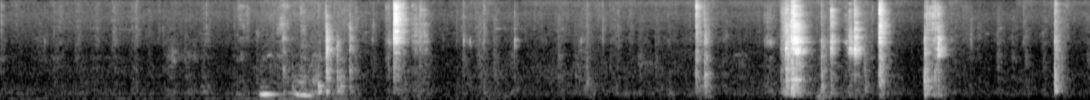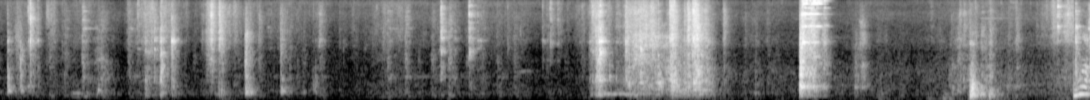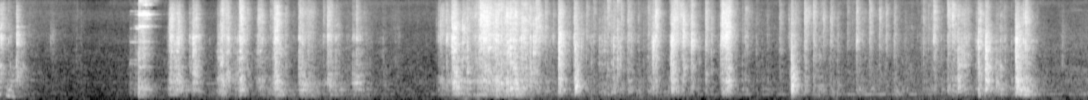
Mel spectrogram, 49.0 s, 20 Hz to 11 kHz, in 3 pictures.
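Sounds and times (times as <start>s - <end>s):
metal tools clinking and clattering: 28.4s - 28.9s, 34.7s - 37.8s.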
